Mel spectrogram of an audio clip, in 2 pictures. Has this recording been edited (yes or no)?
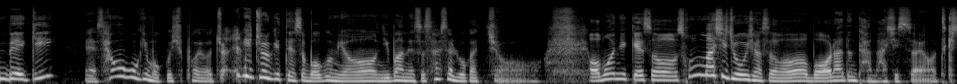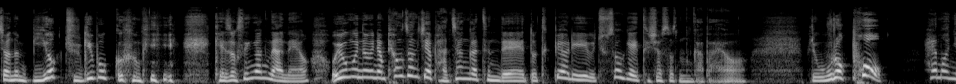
yes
